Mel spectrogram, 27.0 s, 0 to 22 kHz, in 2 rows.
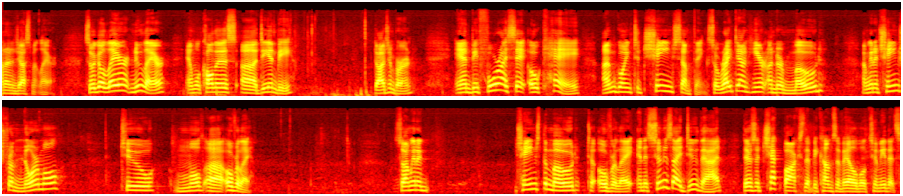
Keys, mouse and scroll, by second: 0.5 click, 3.4-5.0 typing, 14.0 click, 17.8 click, 22.7-25.9 drag.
